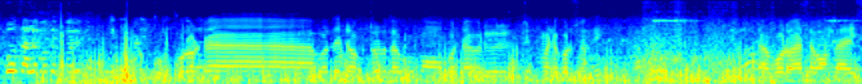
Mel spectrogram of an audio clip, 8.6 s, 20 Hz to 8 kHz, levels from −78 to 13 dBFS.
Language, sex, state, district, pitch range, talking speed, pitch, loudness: Odia, male, Odisha, Khordha, 150-165 Hz, 105 wpm, 160 Hz, -19 LUFS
